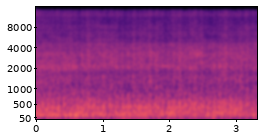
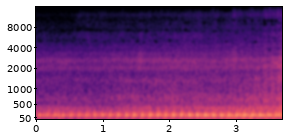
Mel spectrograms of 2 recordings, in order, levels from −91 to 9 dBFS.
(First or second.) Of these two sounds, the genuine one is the second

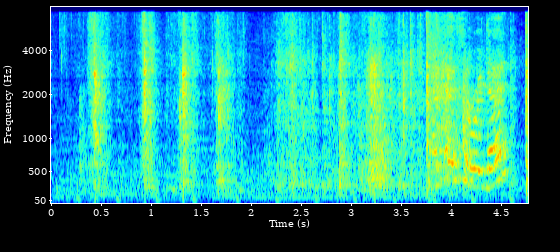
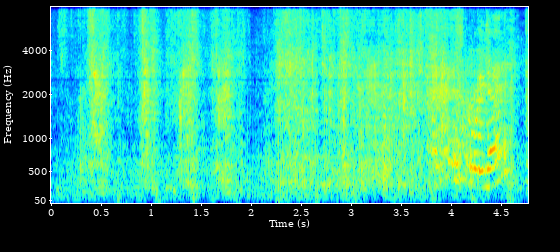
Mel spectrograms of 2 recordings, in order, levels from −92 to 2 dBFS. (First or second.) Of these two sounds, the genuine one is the first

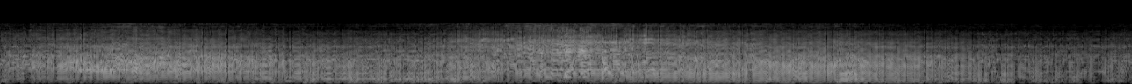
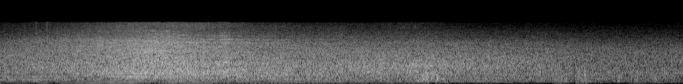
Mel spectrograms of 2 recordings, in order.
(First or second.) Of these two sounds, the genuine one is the second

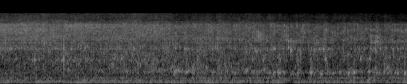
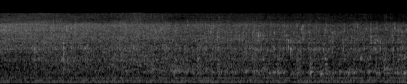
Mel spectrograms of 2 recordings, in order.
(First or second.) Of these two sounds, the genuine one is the second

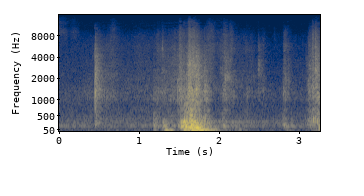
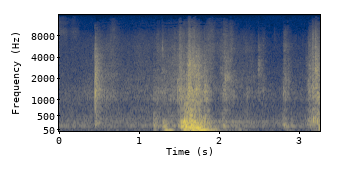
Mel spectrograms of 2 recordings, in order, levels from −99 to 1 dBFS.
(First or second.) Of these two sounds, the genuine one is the second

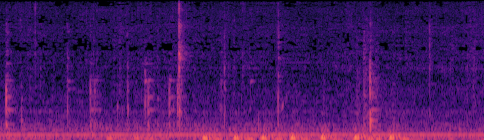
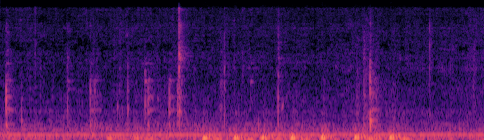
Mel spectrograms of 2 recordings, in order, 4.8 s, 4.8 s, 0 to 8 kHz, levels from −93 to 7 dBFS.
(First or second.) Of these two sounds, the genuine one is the first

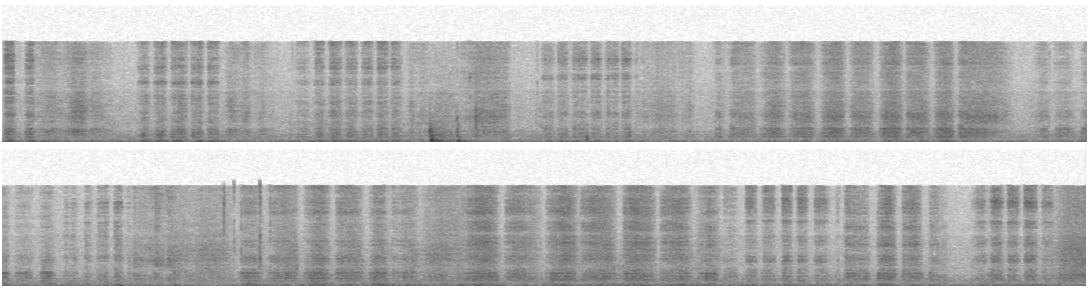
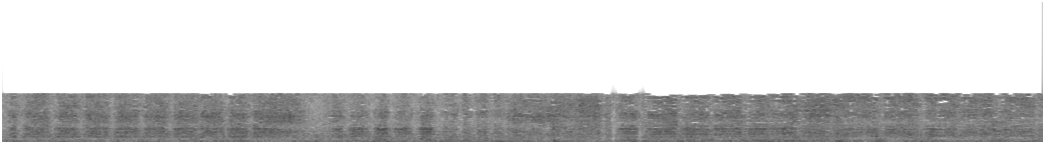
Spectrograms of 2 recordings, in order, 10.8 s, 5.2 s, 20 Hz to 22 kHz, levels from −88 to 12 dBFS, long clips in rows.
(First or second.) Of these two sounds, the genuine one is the first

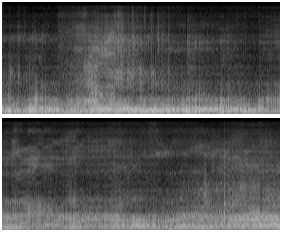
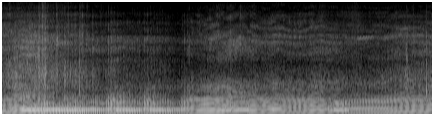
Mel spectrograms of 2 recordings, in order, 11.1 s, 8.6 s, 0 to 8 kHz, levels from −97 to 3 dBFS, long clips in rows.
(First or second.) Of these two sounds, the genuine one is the second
